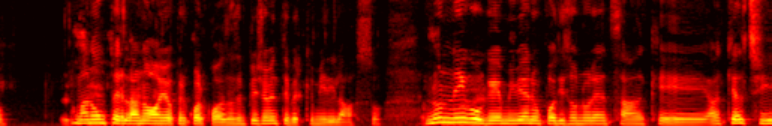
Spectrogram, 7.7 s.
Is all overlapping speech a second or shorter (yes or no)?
no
